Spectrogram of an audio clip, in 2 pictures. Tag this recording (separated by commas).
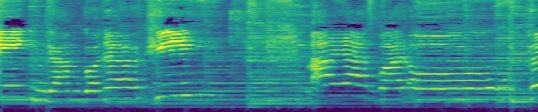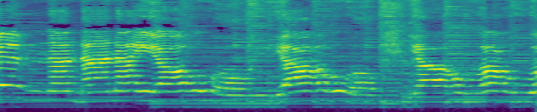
Music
